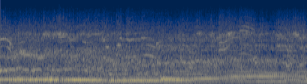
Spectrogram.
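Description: Film soundtrack of a vehicle driving, with skidding tyre noise and a shouted voice over sustained dramatic music chords that shift about two seconds in.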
